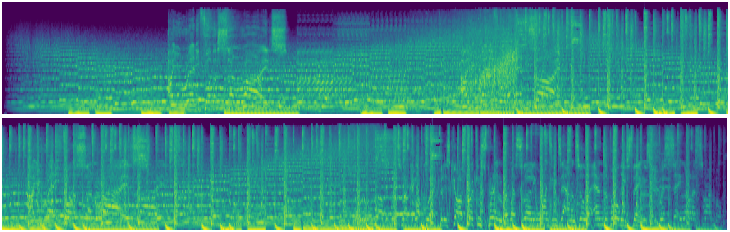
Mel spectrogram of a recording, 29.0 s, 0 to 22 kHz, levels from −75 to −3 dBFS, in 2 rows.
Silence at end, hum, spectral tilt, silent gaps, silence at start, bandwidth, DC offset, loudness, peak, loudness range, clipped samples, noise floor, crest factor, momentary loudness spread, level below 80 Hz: 0.15 s; none; -4 dB/octave; none; 0.3 s; 17 kHz; under 0.1%; -12 LUFS; 0 dBFS; 3 LU; under 0.1%; -35 dBFS; 12 dB; 6 LU; -14 dBFS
